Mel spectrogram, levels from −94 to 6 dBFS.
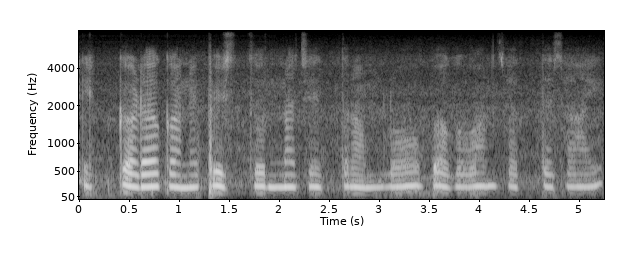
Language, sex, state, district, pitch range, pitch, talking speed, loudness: Telugu, female, Andhra Pradesh, Sri Satya Sai, 220-235 Hz, 225 Hz, 55 wpm, -18 LUFS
